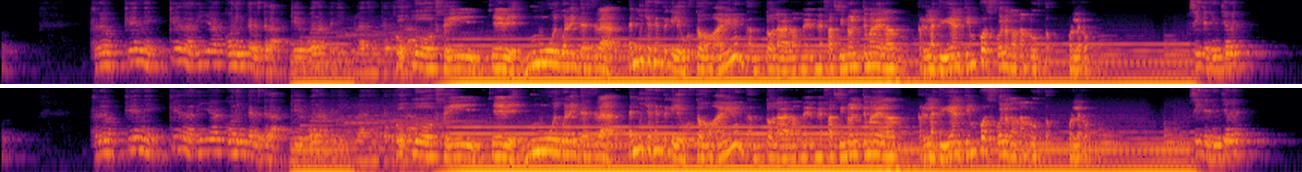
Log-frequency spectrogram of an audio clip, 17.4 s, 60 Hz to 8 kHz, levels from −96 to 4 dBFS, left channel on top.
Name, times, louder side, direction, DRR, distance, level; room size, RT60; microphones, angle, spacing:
voice 1, 1.2-5.5 15.8-16.5, left 1 dB, 55° left, -3 dB, 3.4 m, -29 dB
sound 1, 3.8-15.9, equal, 65° right, 0.9 m, -20 dB
voice 2, 5.3-13.8 14.2-14.5, left 1 dB, 5° left, 6 dB, 0.4 m, -23 dB
11.5 x 6.6 x 2.9 m, 0.70 s
head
